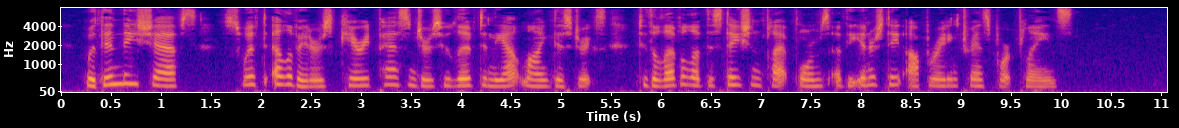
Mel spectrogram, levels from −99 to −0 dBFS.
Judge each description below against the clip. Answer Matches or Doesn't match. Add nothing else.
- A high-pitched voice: Matches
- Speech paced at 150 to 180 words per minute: Doesn't match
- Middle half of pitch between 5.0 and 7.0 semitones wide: Doesn't match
